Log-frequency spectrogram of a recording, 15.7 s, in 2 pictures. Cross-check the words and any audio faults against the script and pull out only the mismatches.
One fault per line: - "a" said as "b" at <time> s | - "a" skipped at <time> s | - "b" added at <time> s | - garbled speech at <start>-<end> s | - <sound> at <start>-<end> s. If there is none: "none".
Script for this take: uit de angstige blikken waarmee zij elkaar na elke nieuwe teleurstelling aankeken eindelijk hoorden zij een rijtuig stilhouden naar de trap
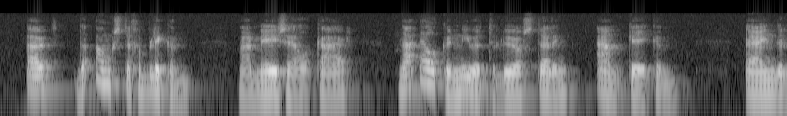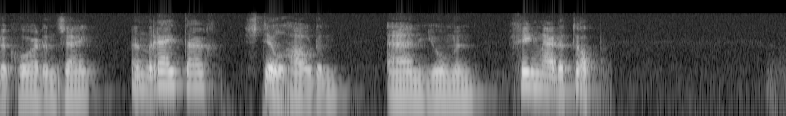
- "en newman ging" added at 11.7 s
